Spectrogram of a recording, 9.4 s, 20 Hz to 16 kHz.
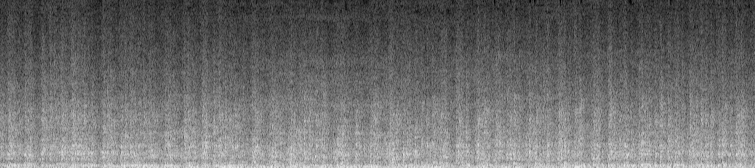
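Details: Corvette C6 Z06 first start after B3 cam and McLeod RXT twin-disc clutch install, with ported heads, FAST 102 intake, 65lb injectors, 1-7/8 headers, straight-pipe axle-back, E85 tune: deep, even V8 burble, no ticking; sounds good, air-fuel close.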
